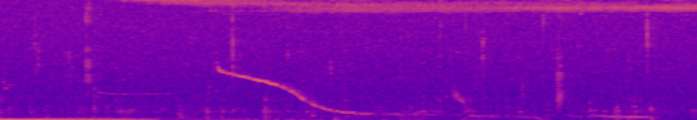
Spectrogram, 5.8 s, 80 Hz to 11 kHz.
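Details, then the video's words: Weddell seals under the sea ice of McMurdo Sound, Antarctica, recorded November 2017 at 21 m depth: a loud low buzzing tone at first, then a whistle swooping downward in steps and short falling chirps, with a steady high tone throughout. "Song of the Antarctic Weddell Seal"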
